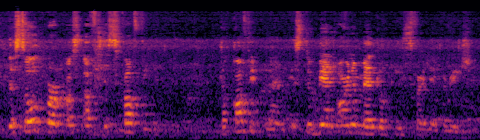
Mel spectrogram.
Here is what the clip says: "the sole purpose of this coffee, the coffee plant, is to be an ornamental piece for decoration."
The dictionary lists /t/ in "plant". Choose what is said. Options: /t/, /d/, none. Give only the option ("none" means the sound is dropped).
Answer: none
